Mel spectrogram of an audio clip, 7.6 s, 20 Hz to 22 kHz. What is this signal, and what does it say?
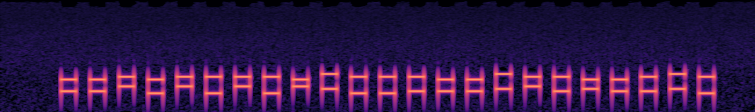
DTMF, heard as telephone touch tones, dialled by machine, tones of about 150 ms. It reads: 44010202*92254490574592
